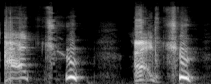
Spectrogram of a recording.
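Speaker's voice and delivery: sneezing high pony voice; sick little pony, sneezing; sniffly pony voice. Acted. Pedro sneezing.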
